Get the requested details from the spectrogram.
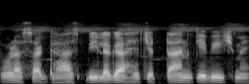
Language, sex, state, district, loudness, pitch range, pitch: Hindi, male, Himachal Pradesh, Shimla, -19 LUFS, 100-105 Hz, 105 Hz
